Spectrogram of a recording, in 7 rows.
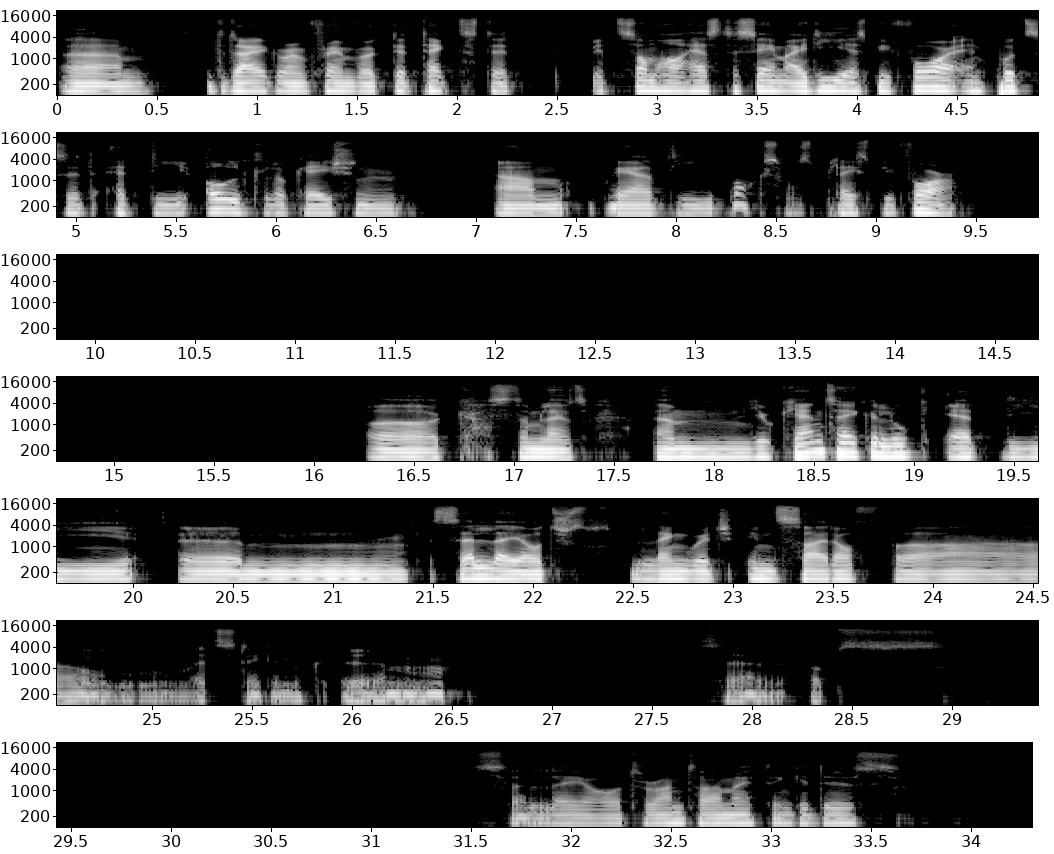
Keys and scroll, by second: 24.8 super+n, 27.1 ctrl+alt+shift+super+o.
